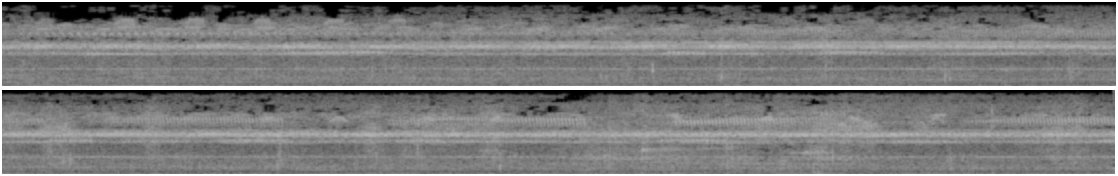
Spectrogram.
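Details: An Allard's ground cricket (Allonemobius allardi) sings a thin, high, steady trill at night in a residential neighbourhood, over a low rumble of traffic, with round-tipped coneheads also calling nearby.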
